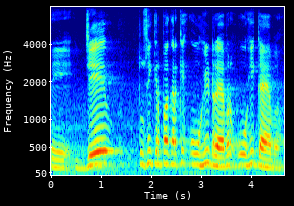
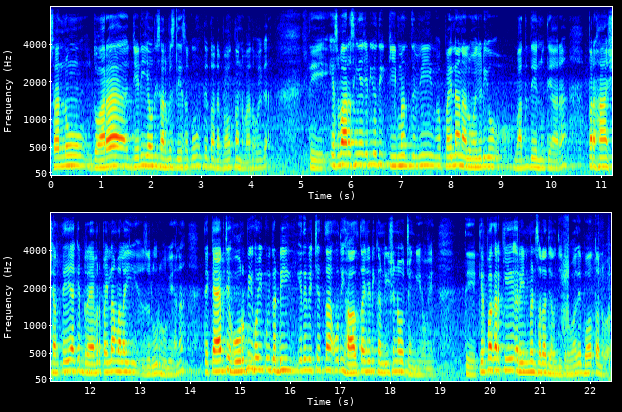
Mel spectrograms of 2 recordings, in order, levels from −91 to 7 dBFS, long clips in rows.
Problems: none marked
